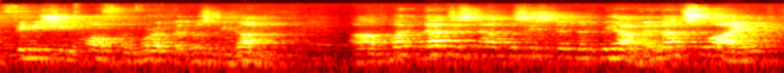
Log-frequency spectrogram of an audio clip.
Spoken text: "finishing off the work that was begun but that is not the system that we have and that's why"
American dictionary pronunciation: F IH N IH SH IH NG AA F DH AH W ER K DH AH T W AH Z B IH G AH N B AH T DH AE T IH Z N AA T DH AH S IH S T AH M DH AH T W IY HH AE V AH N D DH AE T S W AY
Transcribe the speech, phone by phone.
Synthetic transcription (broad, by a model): F IH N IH SH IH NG AA F DH AH W ER K DH AH T W AH Z B IH G AH N B AH T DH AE T IH Z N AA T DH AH S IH S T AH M DH AH T W IY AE V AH N DH AE T S W AY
